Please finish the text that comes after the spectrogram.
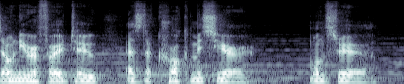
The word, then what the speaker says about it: croque monsieur: referred to as the Croque Monsieur. Monsieur. Like the sandwich? What? How do you say that? Croque Monsieur? Yeah, croque monsieur.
